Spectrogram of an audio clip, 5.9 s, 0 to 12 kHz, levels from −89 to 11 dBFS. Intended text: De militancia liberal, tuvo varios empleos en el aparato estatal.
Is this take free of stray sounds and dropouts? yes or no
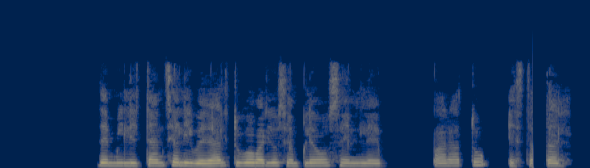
no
